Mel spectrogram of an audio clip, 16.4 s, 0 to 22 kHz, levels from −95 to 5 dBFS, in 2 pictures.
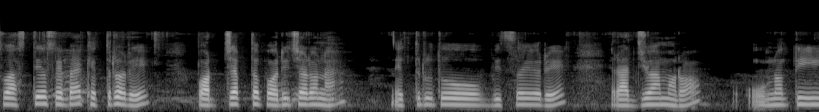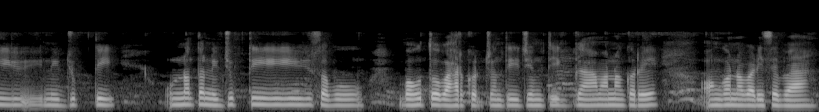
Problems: constant background noise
